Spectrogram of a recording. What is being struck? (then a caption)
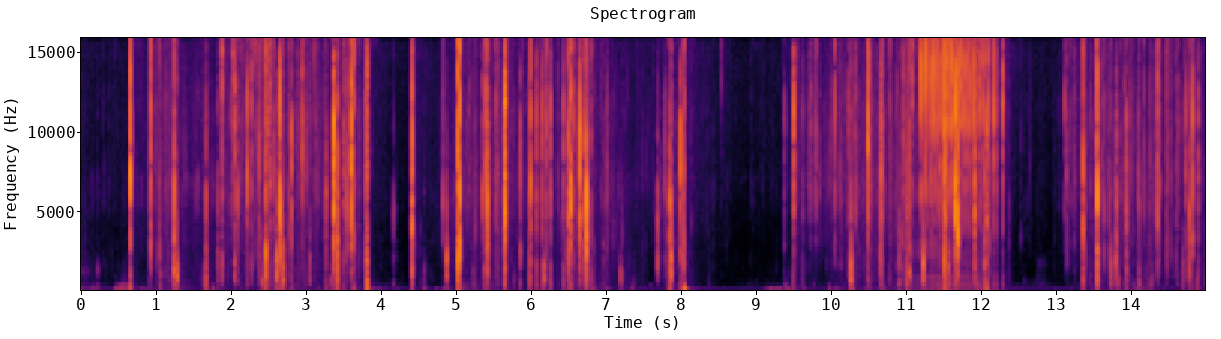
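Clear plastic bag of plastic pearl beads. Fingertips with short nails press and crinkle a clear plastic bag of faux pearl beads. The result is bursts of bright, dry crinkling and sharp crackling clicks, separated by brief quiet pauses.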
